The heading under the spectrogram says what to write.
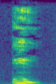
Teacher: when you speak o the shape of the lips is rounded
